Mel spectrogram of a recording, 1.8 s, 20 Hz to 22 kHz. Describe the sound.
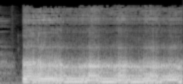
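A voice imitates an ordinary small 50cc scooter engine, a loud, continuous nasal buzz that kicks in abruptly and drones on with a slightly wavering pitch, no other sounds behind it.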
